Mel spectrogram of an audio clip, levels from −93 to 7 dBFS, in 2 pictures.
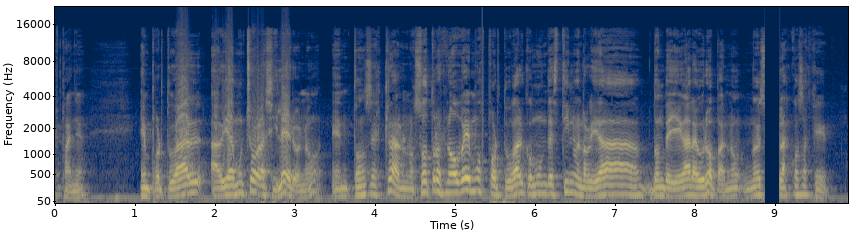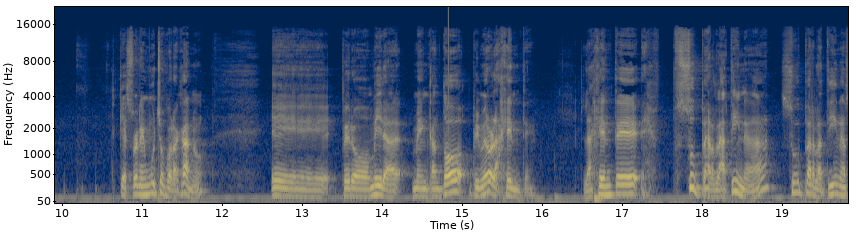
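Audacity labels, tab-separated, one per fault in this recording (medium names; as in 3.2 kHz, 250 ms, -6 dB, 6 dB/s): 1.440000	2.980000	clipped -14.5 dBFS
5.340000	5.340000	pop -15 dBFS
8.870000	9.060000	dropout 191 ms
14.830000	14.830000	pop -4 dBFS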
